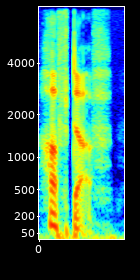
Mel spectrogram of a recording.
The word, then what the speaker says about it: HF/DF: The British called this system HF/DF, pronounced Huff-Duff, and in the early war, it was slow and inaccurate, but it worked.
